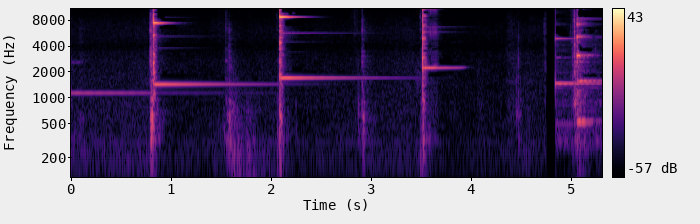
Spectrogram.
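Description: Little Tikes toy xylophone-piano: three keys pressed one after another, each hammer striking a metal bar that rings and fades, the notes rising in pitch. Near the end a faster run of notes on another toy piano begins.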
